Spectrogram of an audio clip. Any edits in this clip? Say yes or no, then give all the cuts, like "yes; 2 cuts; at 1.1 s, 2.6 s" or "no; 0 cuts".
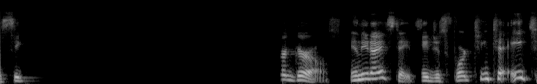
no; 0 cuts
